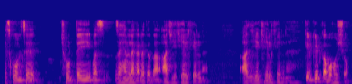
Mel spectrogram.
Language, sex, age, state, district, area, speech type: Urdu, male, 18-30, Delhi, Central Delhi, urban, spontaneous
